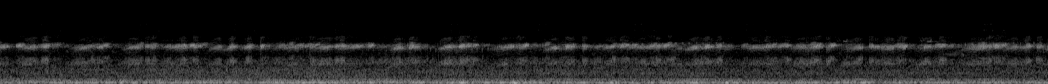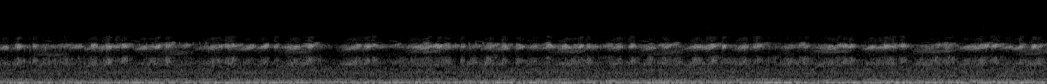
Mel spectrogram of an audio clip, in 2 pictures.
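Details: A steady chorus of frogs at a forest pond in the evening, recorded March 28, 2023. Rapid, tightly packed mid-pitched croaks overlap into an unbroken throbbing trill over a constant low hum.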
